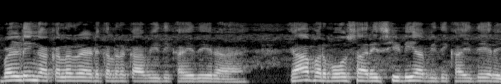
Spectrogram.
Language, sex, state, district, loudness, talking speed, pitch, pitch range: Hindi, male, Haryana, Charkhi Dadri, -15 LUFS, 240 wpm, 160 Hz, 150-175 Hz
